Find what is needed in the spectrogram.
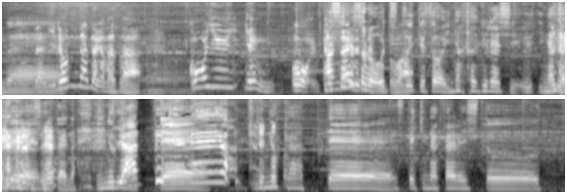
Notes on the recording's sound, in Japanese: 2人組。パーキング収録。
